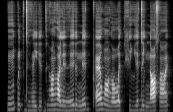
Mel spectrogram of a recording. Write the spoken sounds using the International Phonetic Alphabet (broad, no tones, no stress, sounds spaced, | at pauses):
ĩ p ẽ k dʱ ẽ j ɾʲ ø ɡʱ ĩ ðˤ i lʲ ø ɦ e ɾʲ o n e d pʼ æ w õ ðˤ u w e k ʃ i ʎ e d e lʲ n ɑ sˤ ẽ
